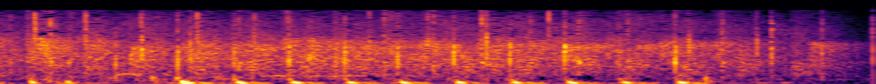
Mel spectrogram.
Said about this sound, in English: And would any board members please stand? Just wave, and we will applaud you.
